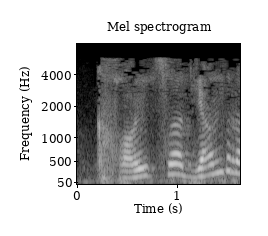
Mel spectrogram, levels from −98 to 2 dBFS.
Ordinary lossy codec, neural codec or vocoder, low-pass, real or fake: MP3, 24 kbps; codec, 24 kHz, 0.9 kbps, WavTokenizer, medium speech release version 2; 7.2 kHz; fake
